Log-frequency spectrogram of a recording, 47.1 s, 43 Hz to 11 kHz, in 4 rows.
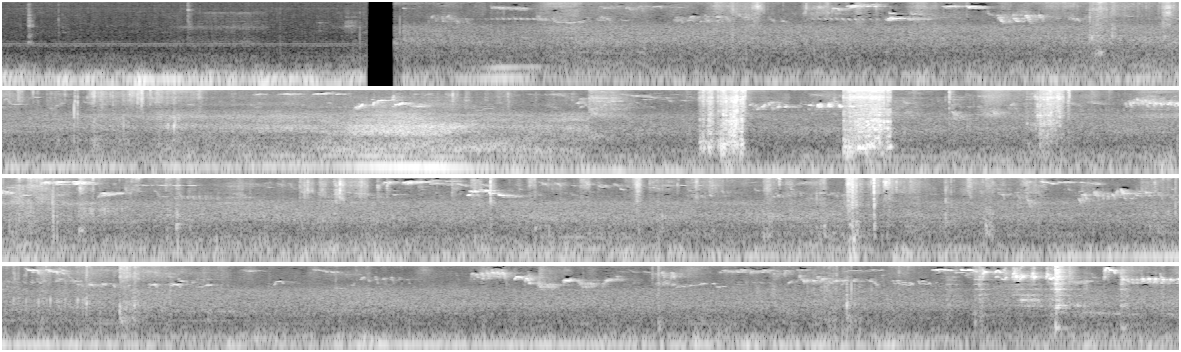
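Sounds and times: steady low rumble: 0.0s - 3.7s
rustling: 18.7s - 19.3s, 21.9s - 22.6s
bird chirps: 40.1s - 47.0s.

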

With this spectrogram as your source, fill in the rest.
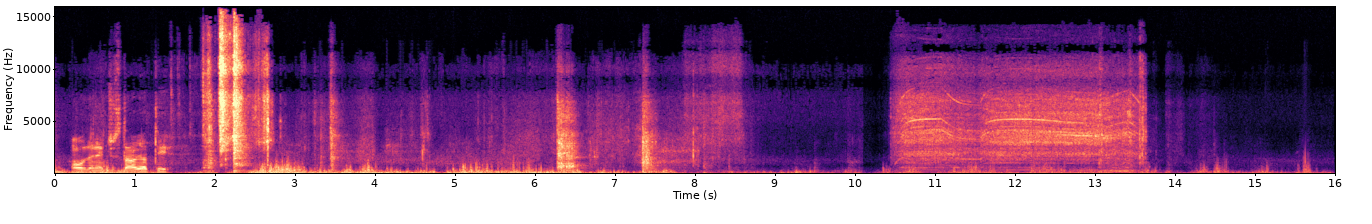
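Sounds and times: cordless drill whining: 10.4s - 13.8s.

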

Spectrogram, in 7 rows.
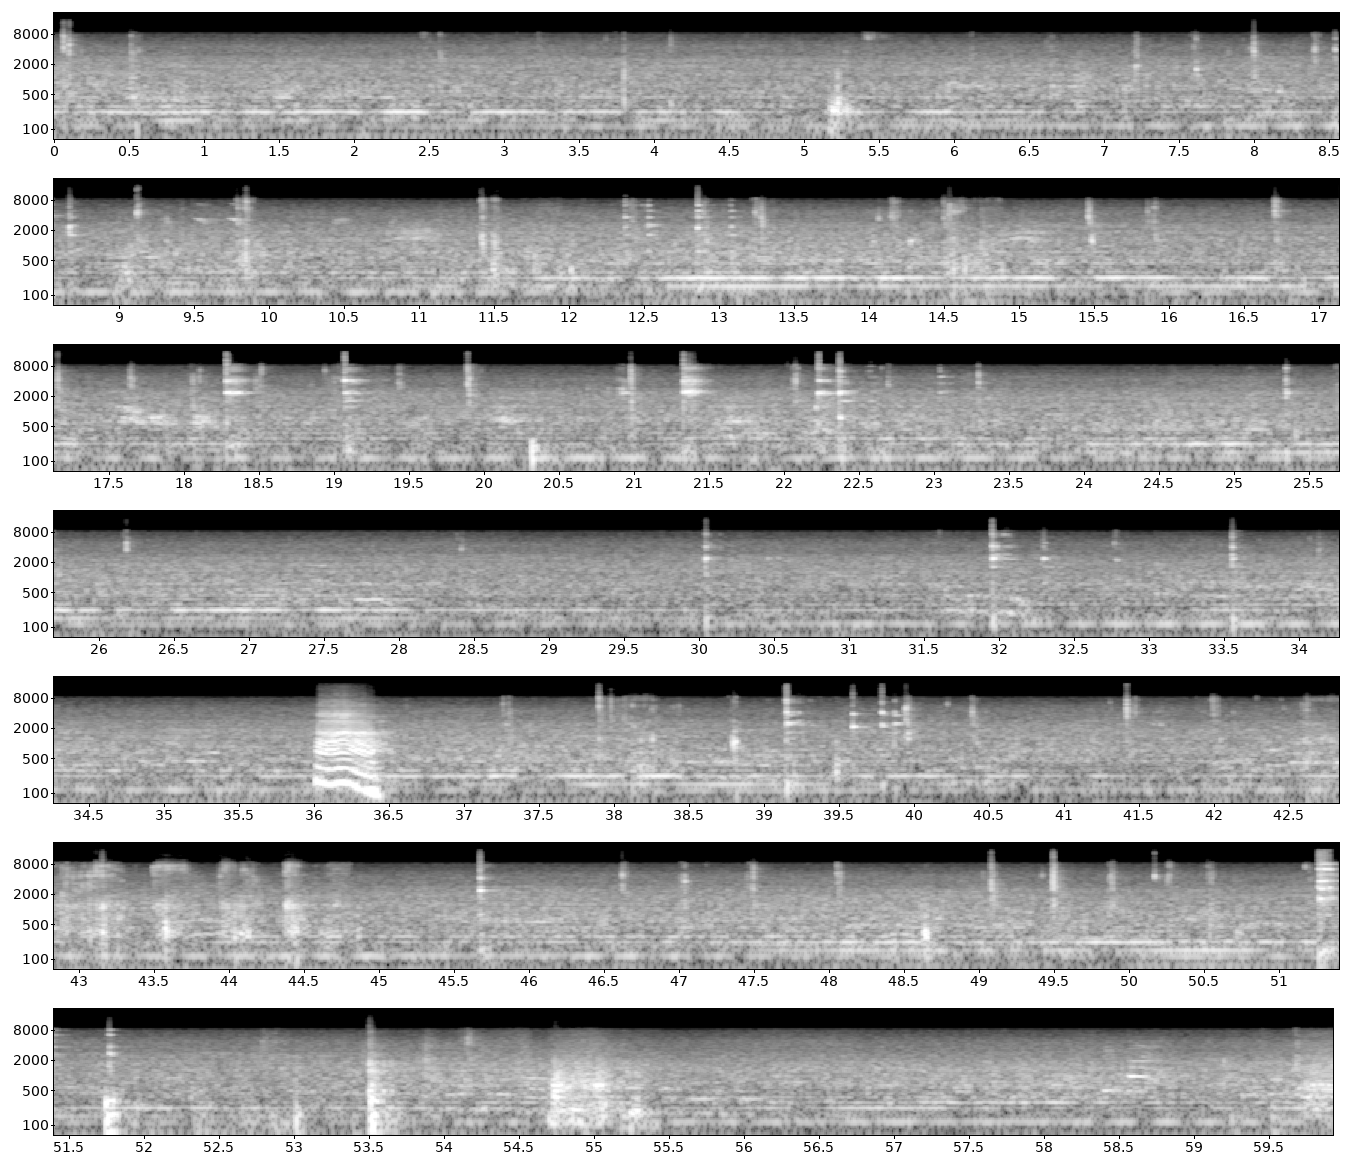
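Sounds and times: steady low hum: 0.0s - 59.9s
spoon clinking against ceramic bowl: 12.4s - 13.3s, 18.3s - 19.3s, 39.1s - 40.1s, 51.2s - 51.9s
spoon clinking on ceramic bowl: 18.3s - 19.3s, 51.2s - 51.9s.

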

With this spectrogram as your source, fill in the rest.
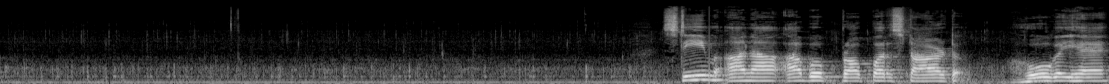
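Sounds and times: low steady hum: 0.0s - 11.0s
water boiling and bubbling: 0.0s - 11.0s.

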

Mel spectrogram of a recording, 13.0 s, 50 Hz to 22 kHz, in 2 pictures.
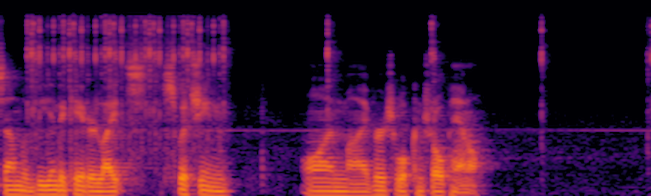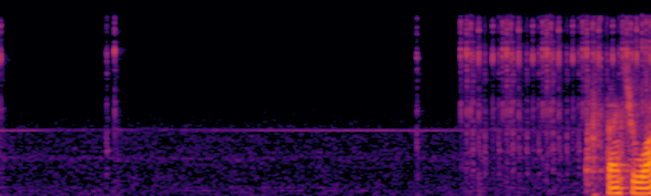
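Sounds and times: relays clicking: 11.1s - 13.0s.

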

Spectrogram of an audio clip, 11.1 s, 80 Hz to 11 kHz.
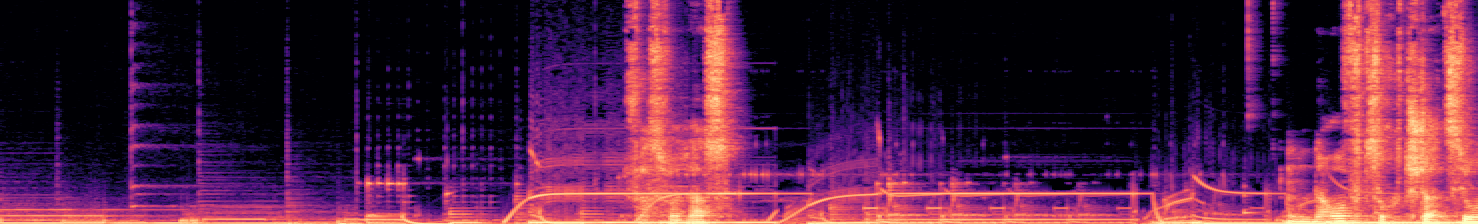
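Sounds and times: electronic synthesizer music: 2.6s - 11.0s.

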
